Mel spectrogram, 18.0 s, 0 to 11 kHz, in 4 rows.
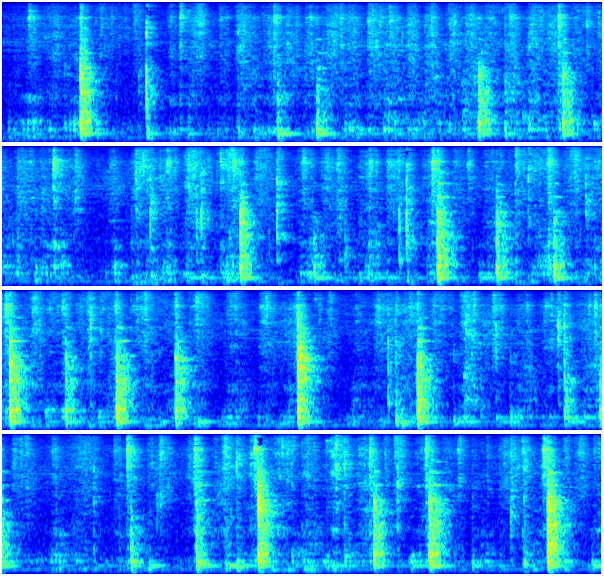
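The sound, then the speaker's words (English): Repeated clacking and tapping of a Pogo Whisk working a mixture against the sides of a container, many quick irregular strikes at a steady moderate level with no voices. “So for 30 seconds, let's use the Pogo Whisk here. So here we go, Pogo Whisk.”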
